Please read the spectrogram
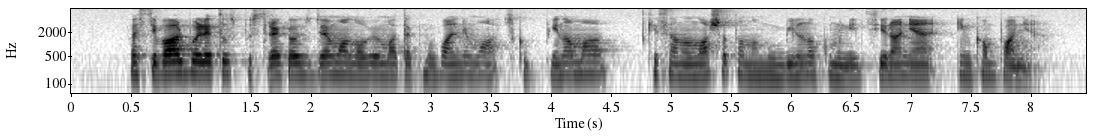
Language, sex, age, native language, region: Slovenian, female, 18-29, Slovenian, Drava region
